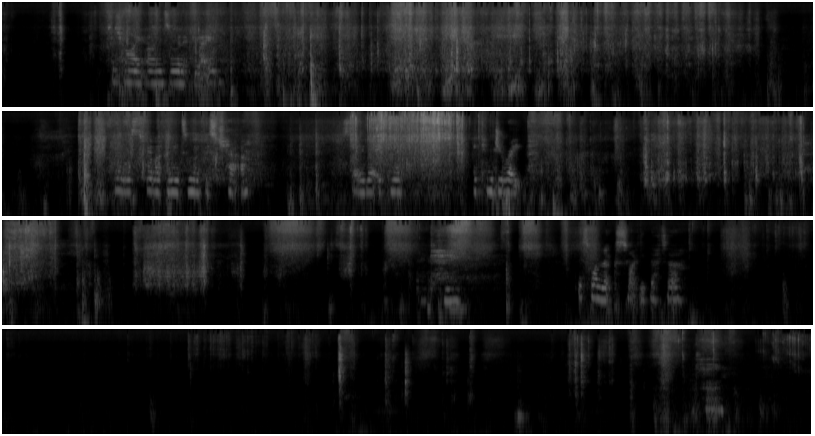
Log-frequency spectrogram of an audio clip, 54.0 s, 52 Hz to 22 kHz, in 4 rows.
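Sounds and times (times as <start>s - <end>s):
canvas rustling: 19.2s - 21.5s.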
